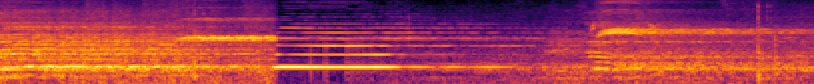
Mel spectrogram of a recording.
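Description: A horn blasts once, suddenly, for about half a second: a steady, buzzer-like tone that then fades away, after some voices.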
